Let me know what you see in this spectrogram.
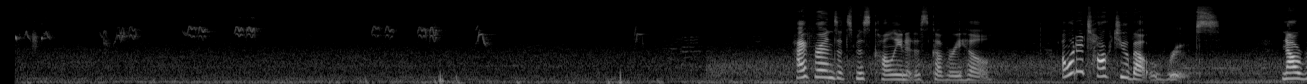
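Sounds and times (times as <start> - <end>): small birds chirping: 0.2 - 5.0, 5.8 - 7.9.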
